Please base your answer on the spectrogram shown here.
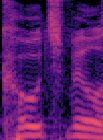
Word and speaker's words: Coatesville: I know that Coatesville is halfway between Philly and Lancaster. Right. I think I pronounced that right.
